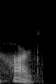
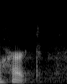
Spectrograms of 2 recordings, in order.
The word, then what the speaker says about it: heart: Se pronuncia heart, no hurt.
